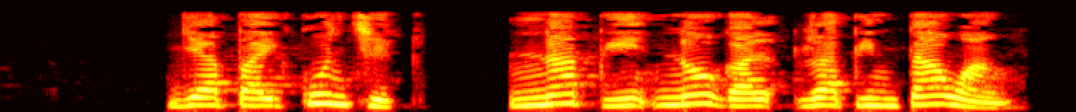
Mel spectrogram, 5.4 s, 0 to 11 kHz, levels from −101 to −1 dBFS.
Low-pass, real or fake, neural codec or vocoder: 7.2 kHz; real; none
